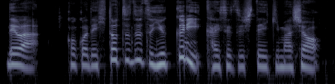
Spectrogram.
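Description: A woman hosting a radio language lesson, calmly guiding listeners through the phrases. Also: mid-range voice, fast talker, no room sound, studio quality.

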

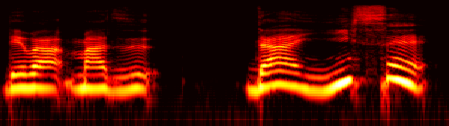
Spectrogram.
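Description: A woman co-hosting a radio language lesson, slowly and carefully explaining how sounds are pronounced. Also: on the high side, expressive, no echo, clean studio sound. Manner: slow, careful explanations of pronunciation. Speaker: Chinese language instructor and co-host. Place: radio studio.

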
